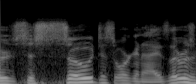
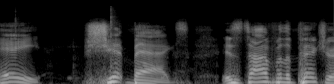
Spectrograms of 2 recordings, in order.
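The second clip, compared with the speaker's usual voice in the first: mock, loud yelled call-out; 4 semitones higher, 6 dB louder than usual. Retelling calling everyone over for a group picture, retelling a yell. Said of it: "I'm yelling out".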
